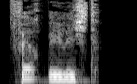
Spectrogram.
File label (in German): "verbilligt", German; adjectives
